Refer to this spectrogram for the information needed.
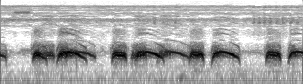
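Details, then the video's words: Spotted dove call used as a trapping lure: full, hollow coos in pairs, the second note stretched and falling. The pairs come close together, about once a second, ending on a short note. "Tiếng Chim Cu Gáy kích bổi nhanh nổi"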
